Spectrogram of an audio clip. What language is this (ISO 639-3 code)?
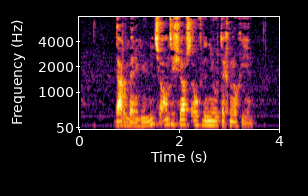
nld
